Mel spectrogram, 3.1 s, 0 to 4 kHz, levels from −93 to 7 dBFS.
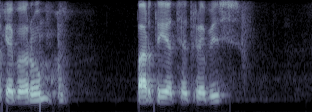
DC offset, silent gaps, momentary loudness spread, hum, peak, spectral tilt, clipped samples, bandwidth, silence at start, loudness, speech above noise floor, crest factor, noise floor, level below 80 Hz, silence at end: under 0.1%; none; 16 LU; none; -8 dBFS; -6 dB/octave; under 0.1%; 4 kHz; 0 s; -25 LUFS; 47 dB; 18 dB; -72 dBFS; -76 dBFS; 0.65 s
